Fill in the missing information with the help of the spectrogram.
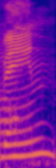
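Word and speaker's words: Vane: sun goes down and Van is how you say it I see him vain I don't know I said Bane as well vayne okay yeah vayne is like you should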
